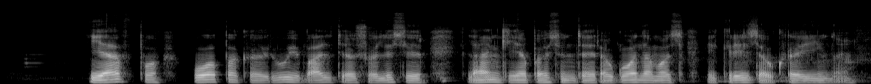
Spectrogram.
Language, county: Lithuanian, Vilnius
